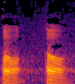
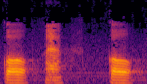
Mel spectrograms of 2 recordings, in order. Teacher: makharijul qaf yang ada pada pangkal lidah dan langit-langit · Shown in: second take · dengan langit-langit sehingga pengucapan tersebut tidak terlalu ditarik ke belakang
